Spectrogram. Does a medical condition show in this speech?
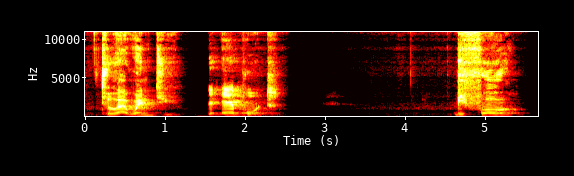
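No.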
